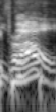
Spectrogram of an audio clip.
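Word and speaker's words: Breaux: u x it's right there bro yeah it's pronounced bro oh bro that I love that Cy's like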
